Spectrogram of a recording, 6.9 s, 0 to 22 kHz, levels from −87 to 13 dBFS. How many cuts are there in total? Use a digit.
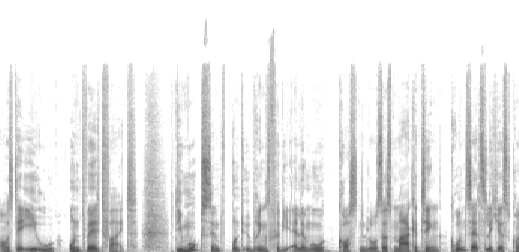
3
